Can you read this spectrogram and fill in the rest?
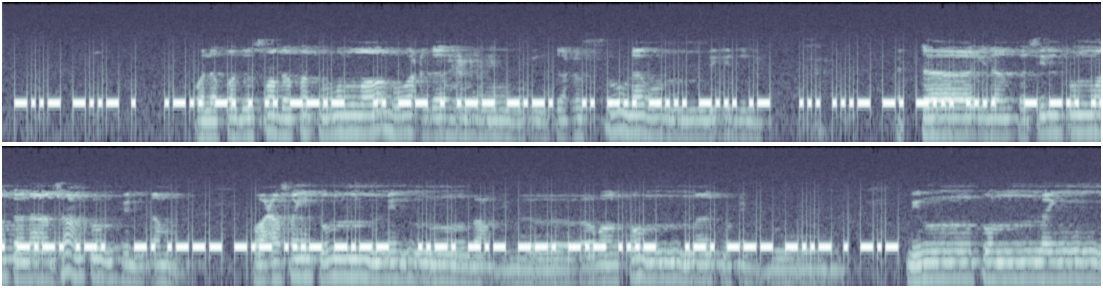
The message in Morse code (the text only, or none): … LNEIQ IMEWC IDBBA SVNBH TDICR NJKVY FKGKV ROXEK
